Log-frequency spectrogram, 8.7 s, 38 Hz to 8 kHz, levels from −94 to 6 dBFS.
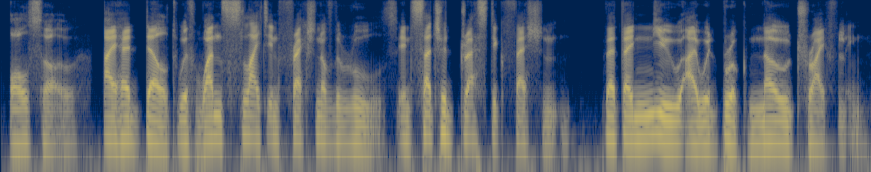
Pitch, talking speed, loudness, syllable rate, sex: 95 Hz, 165 wpm, -23 LUFS, 3.9 syllables/s, male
